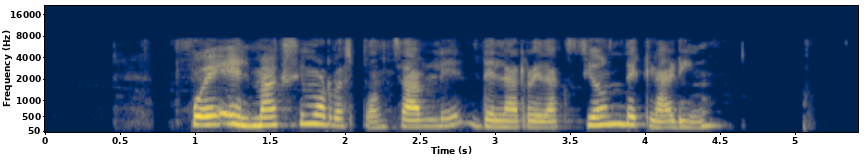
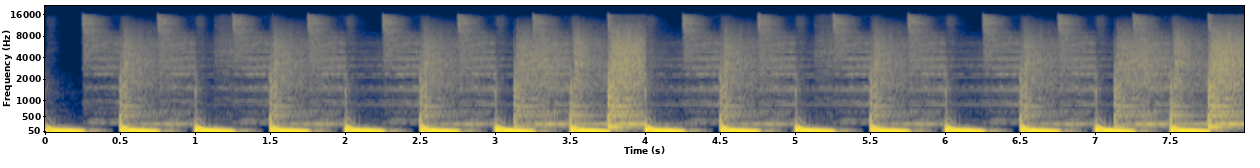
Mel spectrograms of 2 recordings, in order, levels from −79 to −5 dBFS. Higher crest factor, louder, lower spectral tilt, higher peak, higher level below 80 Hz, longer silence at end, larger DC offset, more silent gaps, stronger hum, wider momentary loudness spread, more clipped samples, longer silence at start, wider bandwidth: first, 18 dB vs 8 dB; second, -18 LUFS vs -12 LUFS; about the same, -4.5 dB/octave vs -5 dB/octave; about the same, -2 dBFS vs 0 dBFS; second, -64 dBFS vs -10 dBFS; first, 0.9 s vs 0 s; neither; neither; neither; first, 12 LU vs 3 LU; neither; first, 0.95 s vs 0 s; second, 7.8 kHz vs 16.5 kHz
